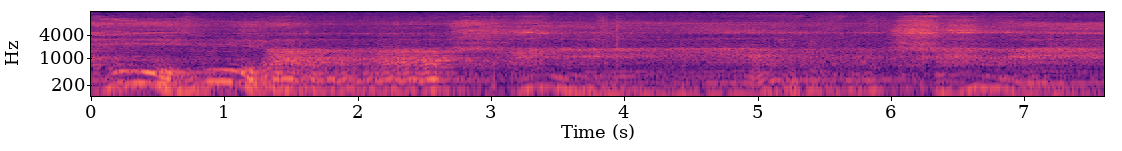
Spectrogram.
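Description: A double bass plays a low, sliding melody.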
